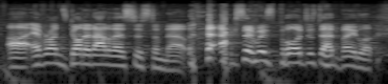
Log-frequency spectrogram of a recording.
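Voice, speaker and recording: A man's voice: fairly high pitch, animated, fairly quick. An Australian man streaming live in casual chat, laughing often and thanking viewers one by one. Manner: giggly, thanks viewers warmly.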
